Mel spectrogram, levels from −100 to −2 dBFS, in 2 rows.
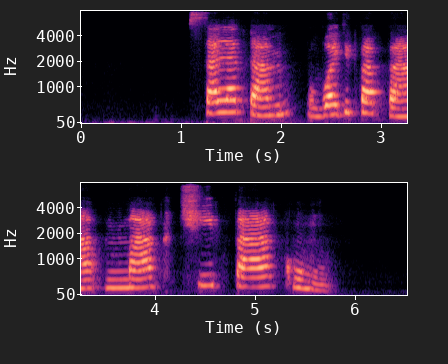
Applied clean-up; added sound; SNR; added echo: neural mask model DeepFilterNet 3.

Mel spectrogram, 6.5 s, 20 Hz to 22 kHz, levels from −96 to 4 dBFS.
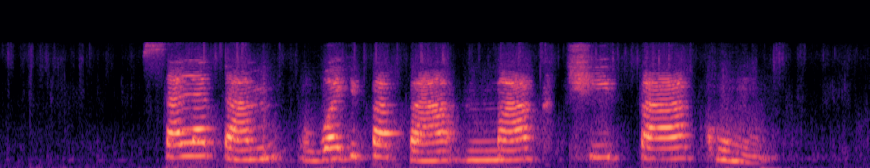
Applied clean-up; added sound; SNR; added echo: neural separator model SepFormer DNS4.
